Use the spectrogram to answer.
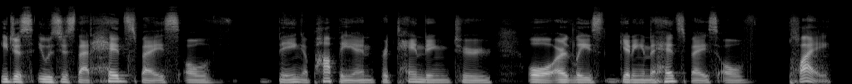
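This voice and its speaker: A man with an Australian accent speaks fairly slowly at a fairly low pitch, with ordinary pitch variation. The sound is dry and close with no echo, in a very clean recording with a silent background. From Australia, regional Queensland (Bundaberg). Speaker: podcast guest sharing personal experience. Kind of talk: casual interview chat.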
